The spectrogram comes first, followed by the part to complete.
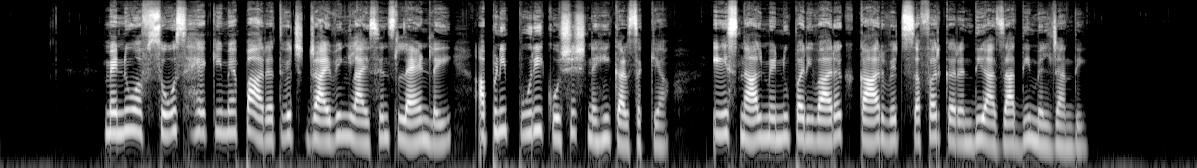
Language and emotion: Punjabi, sad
